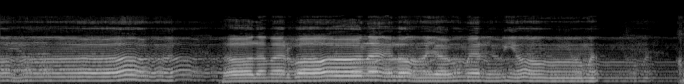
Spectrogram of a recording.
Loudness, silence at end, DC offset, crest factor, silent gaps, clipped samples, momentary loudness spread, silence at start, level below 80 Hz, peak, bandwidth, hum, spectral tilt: -24 LUFS; 0 s; under 0.1%; 18 dB; none; under 0.1%; 14 LU; 0 s; -64 dBFS; -6 dBFS; 10.5 kHz; none; -5 dB/octave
